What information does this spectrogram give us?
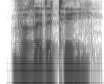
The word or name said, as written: validity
